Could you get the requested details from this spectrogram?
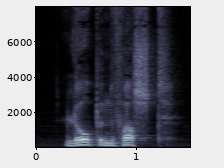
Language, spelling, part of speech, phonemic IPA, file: Dutch, lopen vast, verb, /ˈlopə(n) ˈvɑst/, Nl-lopen vast.ogg
- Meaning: inflection of vastlopen: 1. plural present indicative 2. plural present subjunctive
